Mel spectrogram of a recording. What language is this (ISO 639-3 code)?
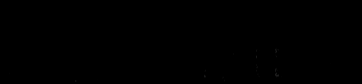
ces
